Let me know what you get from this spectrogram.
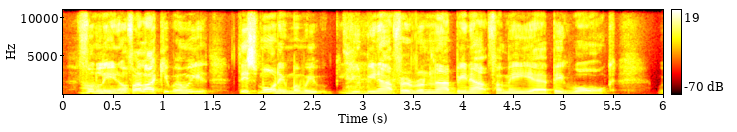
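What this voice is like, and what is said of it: Northern English accent. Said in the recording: “So I've got a Northern accent.”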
